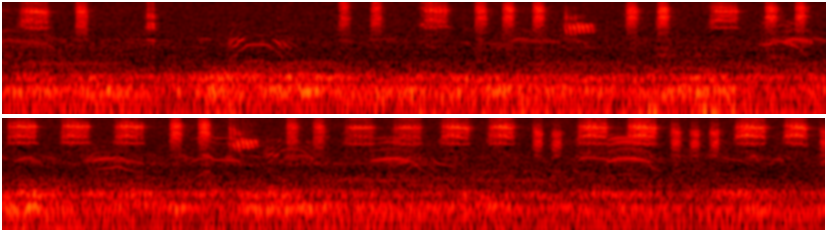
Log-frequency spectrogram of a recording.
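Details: Sedge warbler singing a scratchy, chattering series of high clicking notes in irregular clusters, mixed with short rising and falling whistled phrases over a constant low rumble.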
